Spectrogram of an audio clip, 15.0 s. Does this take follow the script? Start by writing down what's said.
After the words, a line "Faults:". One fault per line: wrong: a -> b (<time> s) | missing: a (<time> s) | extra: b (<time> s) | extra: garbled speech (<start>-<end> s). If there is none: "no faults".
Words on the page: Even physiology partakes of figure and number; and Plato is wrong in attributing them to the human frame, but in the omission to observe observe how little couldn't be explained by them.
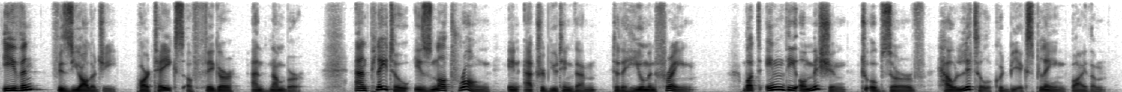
Even physiology partakes of figure and number; and Plato is not wrong in attributing them to the human frame, but in the omission to observe how little could be explained by them.
Faults:
extra: not (5.8 s)
missing: observe (12.4 s)
wrong: couldn't -> could (13.2 s)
